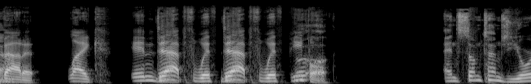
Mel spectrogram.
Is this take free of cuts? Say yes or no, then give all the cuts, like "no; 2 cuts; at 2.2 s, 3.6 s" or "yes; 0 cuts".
no; 1 cut; at 2.2 s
